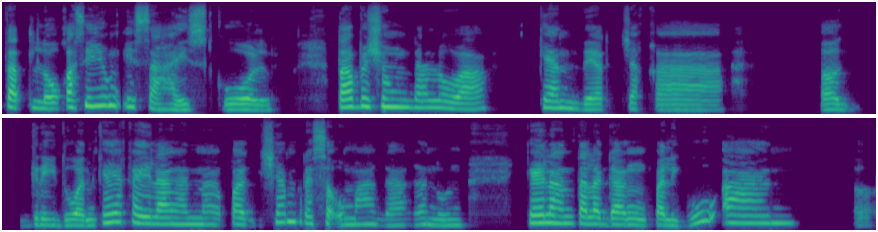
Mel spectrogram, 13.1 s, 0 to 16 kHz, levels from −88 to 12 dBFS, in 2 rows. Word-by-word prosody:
3 220 -5 +3
kasi 260 +4 +5
'yong 295 0 +3
isa 255 -9 -1
high 165 -1 -2
school, 170 0 0 0.6
tapos 255 +2 +5
'yong 250 -1 +4
2 210 -5 0 0.3
kinder 200 -6 0
tsaka, 165 -4 -5 0.8
pag 170 0 0 0.4
grade 185 0 -5
1, 180 -1 +1
kaya 275 +2 +4
kailangan 215 -6 +2
na 200 -1 -3
'pag 205 -2 -1
siyempre 280 -3 0
sa - - 0
umaga 195 -2 -5
gano'n, 185 -2 -6 0.5
kailangan 250 -2 +5
talagang 200 -3 +3 0.2
paliguan, 245 - -1 0.5
ah, - - -16
205 Hz, 120 wpm, -22 LUFS, 180-245 Hz, 0.8 s, kasi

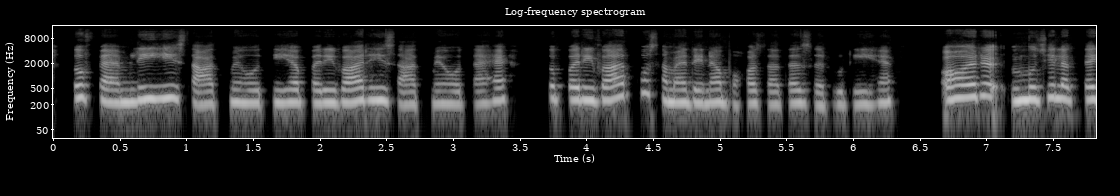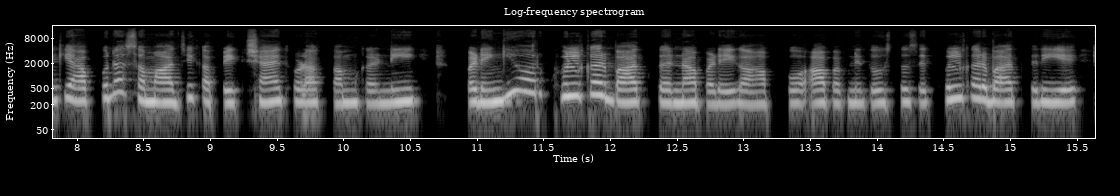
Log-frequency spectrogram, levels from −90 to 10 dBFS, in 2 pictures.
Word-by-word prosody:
तो 300 - +3
फैमिली 245 -1 +2
ही 295 - +5
साथ 210 -6 -3
में 230 - 0
होती 225 0 -3
है, 230 0 +1
परिवार 230 +3 +1
ही 260 -1 +3
साथ 205 -3 -6
में 215 - -6
होता 210 0 -7
है, 250 +4 -3 0.3
तो 280 - -2
परिवार 260 +4 +2
को 390 - -4
समय 235 -9 0
देना 225 0 -1
बहुत 215 +2 -5
ज़्यादा 205 +1 -6
ज़रूरी 205 -1 -7
है। 230 - -2 0.4
और 300 +4 +5 0.2
मुझे 265 +3 +5
लगता 275 -2 0
है 270 - +4
कि 270 +3 -1
आपको 245 +2 0
ना 395 +6 0
सामाजिक 240 - +1
अपेक्षाएँ 225 +1 -1
थोड़ा 235 -2 -1
कम 220 +2 0
करनी 225 +3 +1 0.4
पड़ेंगी 235 +6 +5
और 385 -2 -1
खुलकर 330 +2 +5
बात 235 -3 +2
करना 220 0 +1
पड़ेगा 215 0 -3
आपको। 210 +1 -8 0.2
आप 225 - 0
अपने 220 0 -5
दोस्तों 225 +2 -4
से 220 -2 -7
खुलकर 275 +4 +1
बात 230 -1 +1
करिए। 230 0 +1
230 Hz, 185 wpm, -23 LUFS, 220-260 Hz, 0.4 s, ही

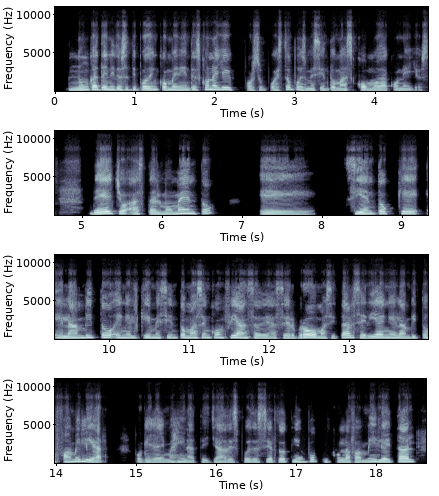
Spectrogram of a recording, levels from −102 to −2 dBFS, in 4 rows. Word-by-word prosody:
nunca 195 +5 +3
he - - +1
tenido 210 -3 +2
ese 205 0 -2
tipo 200 +1 0
de 200 - +3
inconvenientes 200 -1 -1
con 245 0 +1
ello 240 +1 +2
y, 235 - +1 0.2
por 160 -1 -6
supuesto, 175 +5 -5
pues, 210 -6 -3
me 170 - -4
siento 165 +2 -4
más 180 0 -3
cómoda 175 -1 -1
con 175 -1 -7
ellos. 165 +1 -10 0.4
De 205 +4 +7
hecho, 235 -4 +4
hasta 195 +1 -1
el 190 -1 +1
momento, 245 +8 +1 0.5
eh, 185 -4 -2 0.4
siento 220 +1 +2
que 225 -2 +2
el 205 -1 0
ámbito 255 +7 +2
en 215 - -1
el 210 -1 -3
que 205 0 -2
me 200 -1 -3
siento 195 +4 -2
más 210 0 +1
en 225 -1 -1
confianza 220 -3 +1
de 175 -2 -2
hacer 175 +2 -4
bromas 210 -3 +4
y 185 - -8
tal, 235 +3 +2
sería 195 -1 +1
en 215 - -2
el 200 -1 -2
ámbito 200 +3 -3
familiar, 210 -2 +1 0.4
porque 165 - -8
ya, 180 - -3
imagínate, 170 -2 -6
ya 165 0 -4
después 180 +1 -5
de 190 - -3
cierto 190 +2 -2
tiempo, 205 +4 -3
y 195 - -9
con 180 0 -6
la 175 - -1
familia 195 +4 +1
y 190 - -2
tal. 225 +4 +4
200 Hz, 195 wpm, -23 LUFS, 180-220 Hz, 0.5 s, De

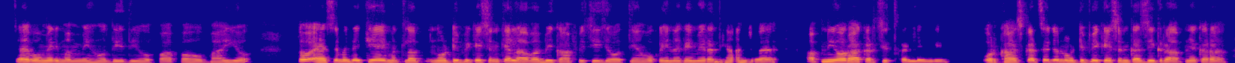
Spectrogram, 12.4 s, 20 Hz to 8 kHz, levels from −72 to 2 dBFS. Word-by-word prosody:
चाहे 170 - +3
वो 180 +1 +1
मेरी 175 -1 +1
मम्मी 160 0 -3
हो, 165 -1 -6
दीदी 155 0 -4
हो, 160 -1 -5
पापा 150 +1 -6
हो, 160 -1 -4
भाई 175 +4 -4
हो, 180 +1 -4 0.5
तो 485 +1 +6
ऐसे 195 +2 +3
में 225 - +3
देखिए 210 0 +5
मतलब 195 +1 -2
नोटिफ़िकेशन 205 +3 +1
के 220 - +1
अलावा 185 -3 +2
भी 195 +2 +2
काफ़ी 170 -2 -5
चीज़ें 170 -1 -3
होती 160 +1 -4
हैं, 170 - -6
वो 175 +1 -4
कहीं 170 0 -3
न 170 - -2
कहीं 175 0 -2
मेरा 170 0 0
ध्यान 180 -3 -3
जो 160 -1 -3
है, 165 - 0 0.4
अपनी 225 0 +3
ओर 215 -2 +6
आकर्षित 175 -1 0
कर 155 - -1
लेंगी। 150 0 -2 0.4
और - - +3
खासकर 195 0 +2
से 225 - +3
जो 225 - +5
नोटिफ़िकेशन 195 -1 +1
का 190 - +3
ज़िक्र 185 0 +1
आपने 175 +1 -2
करा, 170 0 -1
180 Hz, 225 wpm, -23 LUFS, 165-195 Hz, 0.5 s, तो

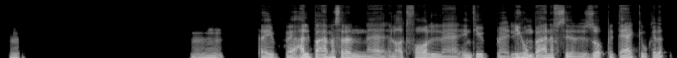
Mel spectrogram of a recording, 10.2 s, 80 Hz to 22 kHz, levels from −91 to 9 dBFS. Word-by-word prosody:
إمم. 110 -2 -2 2.6
إمم. 105 0 -3 0.6
طيب، 100 -1 +1
هل 110 +8 +5
بقى 150 -1 +3
مثلًا 145 -1 +3 0.6
الأطفال 105 +2 0
أنتِ 100 +6 -3
ب 105 -2 +1 0.2
ليهم 115 +6 +2
بقى 120 +1 +3
نَفْس 130 -2 -1
الذوق 100 +4 -1
بتاعِك 125 +8 0
وكده؟ 115 - -2
115 Hz, 90 wpm, -22 LUFS, 100-130 Hz, 2.6 s, هل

